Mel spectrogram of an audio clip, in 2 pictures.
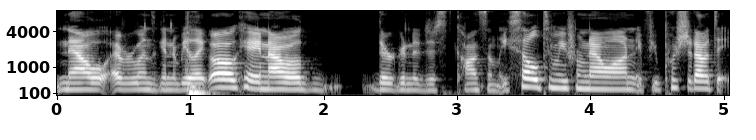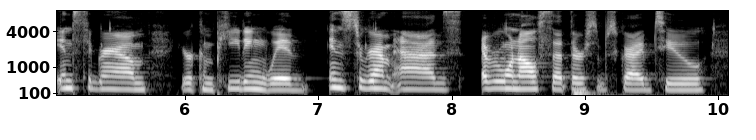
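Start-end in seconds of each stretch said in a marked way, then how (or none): none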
